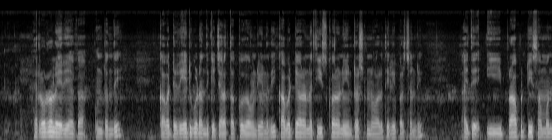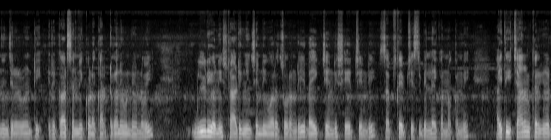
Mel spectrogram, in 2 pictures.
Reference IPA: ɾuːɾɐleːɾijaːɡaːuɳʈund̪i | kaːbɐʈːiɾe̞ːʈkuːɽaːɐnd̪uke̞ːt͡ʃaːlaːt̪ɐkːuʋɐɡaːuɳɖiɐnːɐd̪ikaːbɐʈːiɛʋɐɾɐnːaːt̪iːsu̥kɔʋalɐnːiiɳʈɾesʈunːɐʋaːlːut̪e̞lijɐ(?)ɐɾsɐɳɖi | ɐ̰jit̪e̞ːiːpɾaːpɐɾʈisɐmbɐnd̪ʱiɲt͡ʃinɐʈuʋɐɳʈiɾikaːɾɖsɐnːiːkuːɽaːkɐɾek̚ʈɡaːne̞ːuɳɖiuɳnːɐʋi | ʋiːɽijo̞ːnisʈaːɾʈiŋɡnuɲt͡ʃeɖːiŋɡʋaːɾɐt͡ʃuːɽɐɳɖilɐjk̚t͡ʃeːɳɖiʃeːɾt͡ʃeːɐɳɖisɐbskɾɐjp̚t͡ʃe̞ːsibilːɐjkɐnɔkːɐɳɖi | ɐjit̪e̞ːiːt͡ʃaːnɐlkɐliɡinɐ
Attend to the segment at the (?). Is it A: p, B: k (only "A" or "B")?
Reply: A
